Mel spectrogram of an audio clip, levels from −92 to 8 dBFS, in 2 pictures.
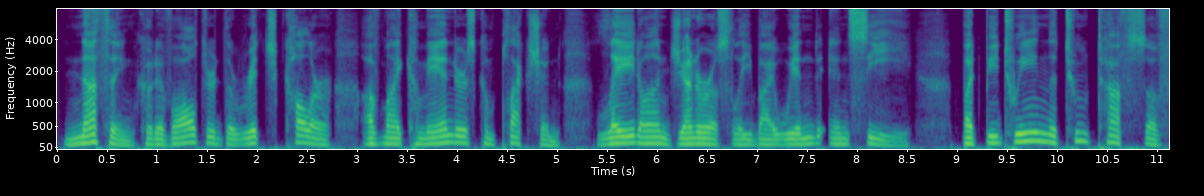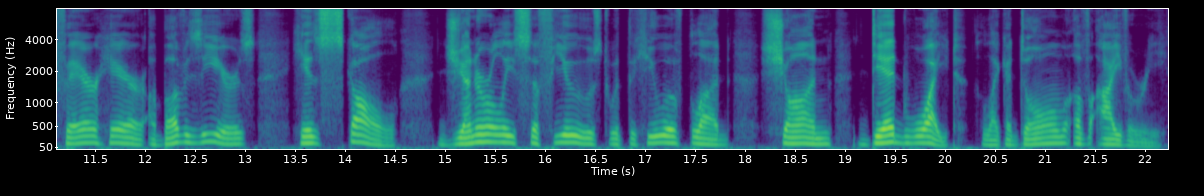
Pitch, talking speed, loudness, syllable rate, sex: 125 Hz, 125 wpm, -19 LUFS, 3.6 syllables/s, male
